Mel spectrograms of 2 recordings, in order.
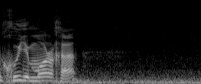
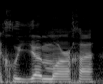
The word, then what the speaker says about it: goedemorgen: You can also replace the D with an I, and it will be what I'm more or less phonetically saying, goedemorgen. It does have a D in the official writing, goedemorgen. Most people say goedemorgen, and instead of pronouncing a D, you pronounce an I, which with all the other letters sounds like goedemorgen.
